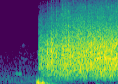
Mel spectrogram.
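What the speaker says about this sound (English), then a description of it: "when I press buttons on it like this right here, I can have my own applause" Canned applause from a sound-effect button box bursts in suddenly after a brief quiet and continues as a steady crowd clapping and cheering.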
